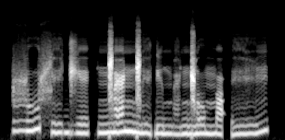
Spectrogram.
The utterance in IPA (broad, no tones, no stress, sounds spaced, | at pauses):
ɮ u ɬ e̤ d͡ʒ e | ŋ͡ǁ æ ŋ͡ǁ e̤ ɗ i m æ̤ ŋ͡ǁ o m ɒ ʔ e̤ ɦ i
